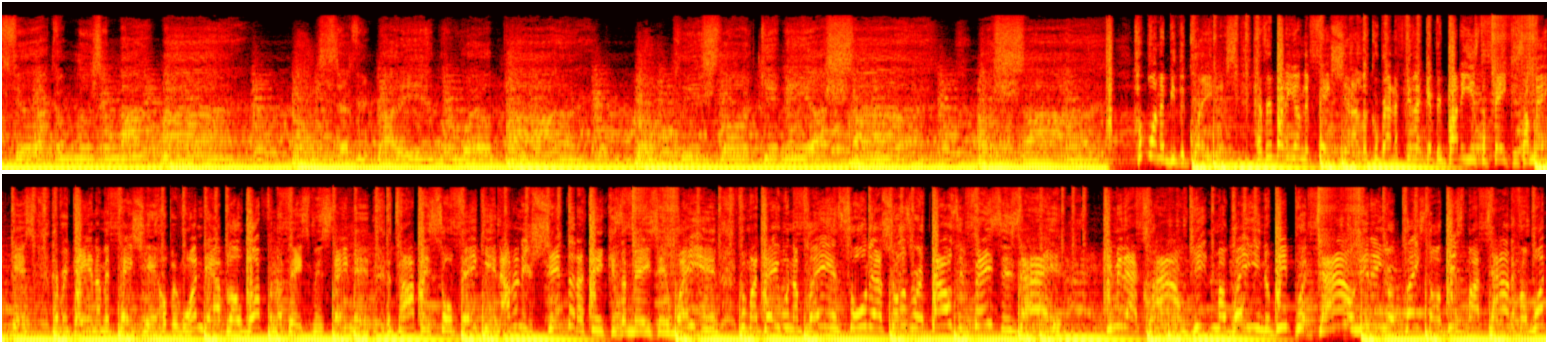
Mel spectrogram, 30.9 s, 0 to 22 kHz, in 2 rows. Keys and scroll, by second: 12.8 ], 13.0 ctrl+alt+z, 15.3 ctrl+alt+z, 16.6 ctrl+-, 18.2 ctrl+-, 18.9 ctrl+-, 19.2-20.9 typing, 22.3-25.8 typing, 28.4 ctrl+=, 28.8 space, 29.2 ctrl+=, 29.3 space, 29.6 ctrl+=, 29.8 space.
